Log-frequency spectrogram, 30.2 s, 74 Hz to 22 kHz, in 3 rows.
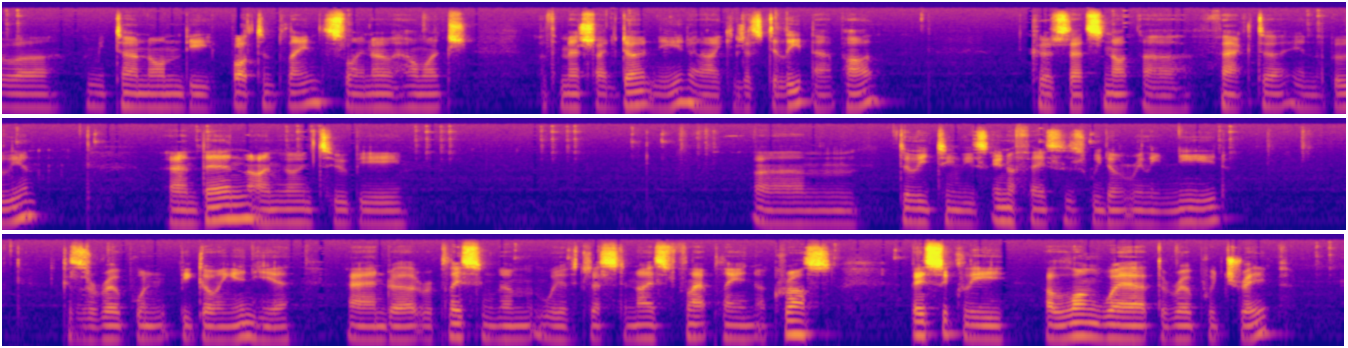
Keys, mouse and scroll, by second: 5.8 Delete, 9.0-9.3 scroll up 1, 12.3 ctrl+click, 12.5 ctrl+double click, 13.3 ctrl+click, 13.4 ctrl+double click, 14.3 ctrl+double click, 14.8 middle click, 15.7 Delete, 17.9 alt+middle click, 18.5 scroll up 1, 20.2 Delete, 22.6 scroll down 1, 24.0 alt+middle click, 26.4 alt+middle click, 28.5-28.8 scroll up 1.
